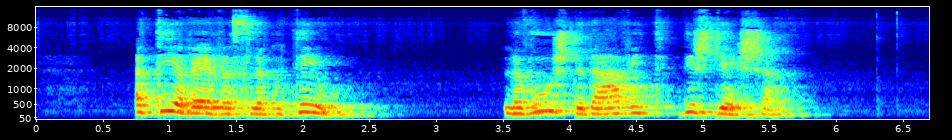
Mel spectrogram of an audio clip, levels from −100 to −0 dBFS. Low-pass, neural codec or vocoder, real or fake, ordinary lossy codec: 14.4 kHz; none; real; AAC, 48 kbps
